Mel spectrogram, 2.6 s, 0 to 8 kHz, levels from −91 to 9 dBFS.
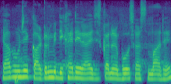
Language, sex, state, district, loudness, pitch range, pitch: Hindi, male, Arunachal Pradesh, Papum Pare, -14 LUFS, 135-155 Hz, 140 Hz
